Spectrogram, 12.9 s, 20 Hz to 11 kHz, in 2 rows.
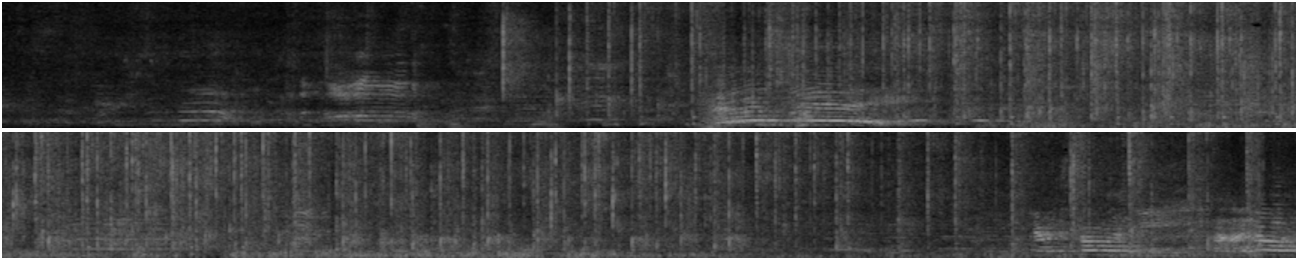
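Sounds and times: crowd voices: 0:00.0 - 0:12.9
crowd applauding: 0:02.5 - 0:12.9.

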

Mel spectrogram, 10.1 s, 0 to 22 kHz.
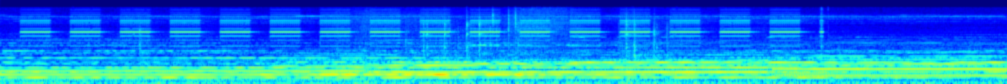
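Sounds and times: alarm clock beeping: 0:00.0 - 0:08.3
soft sustained music: 0:00.0 - 0:10.0.

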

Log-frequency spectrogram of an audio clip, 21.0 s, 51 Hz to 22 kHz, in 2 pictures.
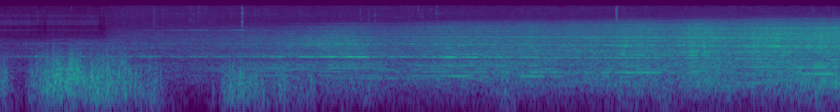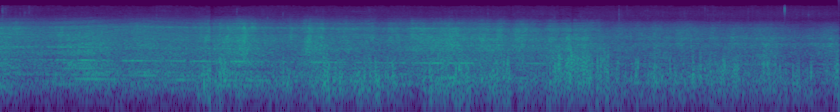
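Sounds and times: jet engines at takeoff thrust: 0:00.0 - 0:21.0.

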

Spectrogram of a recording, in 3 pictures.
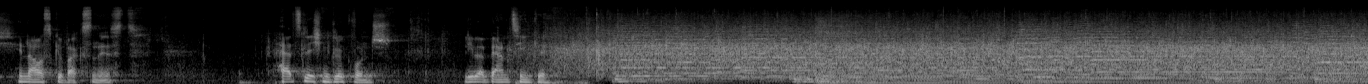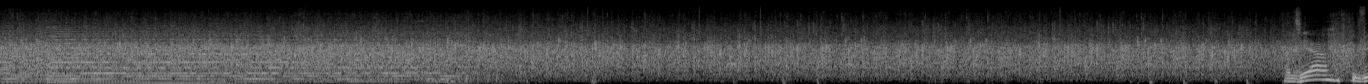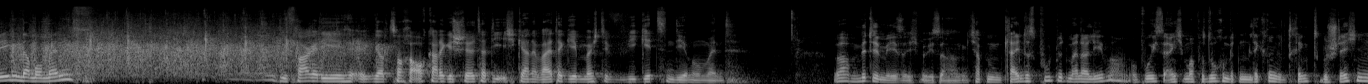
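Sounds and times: audience applauding: 0:05.0 - 0:31.7
music: 0:05.9 - 0:19.1.

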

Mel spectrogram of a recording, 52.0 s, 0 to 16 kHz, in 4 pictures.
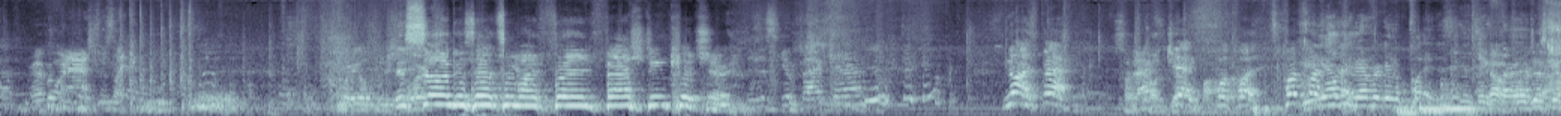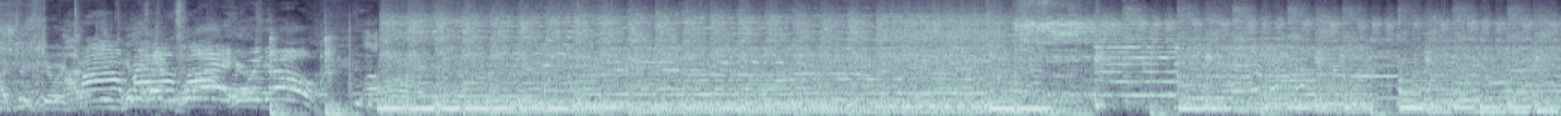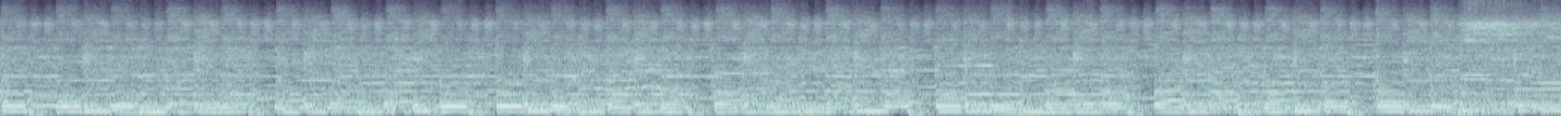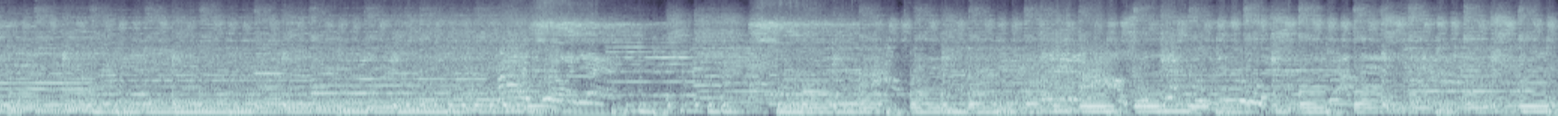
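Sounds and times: rock band playing: 0:11.3 - 0:13.0, 0:15.7 - 0:52.0
electric guitar: 0:15.8 - 0:52.0
man chuckling: 0:23.0 - 0:24.5
talking: 0:43.0 - 0:44.5, 0:45.4 - 0:52.0.

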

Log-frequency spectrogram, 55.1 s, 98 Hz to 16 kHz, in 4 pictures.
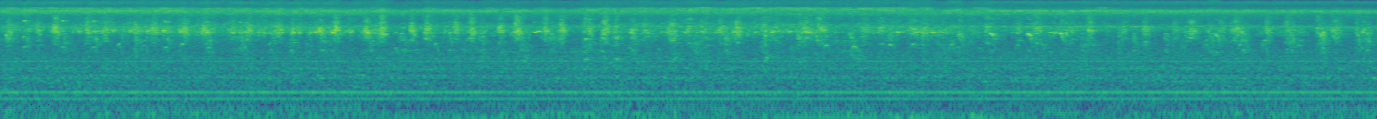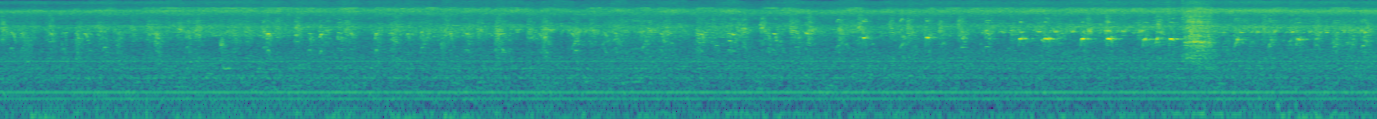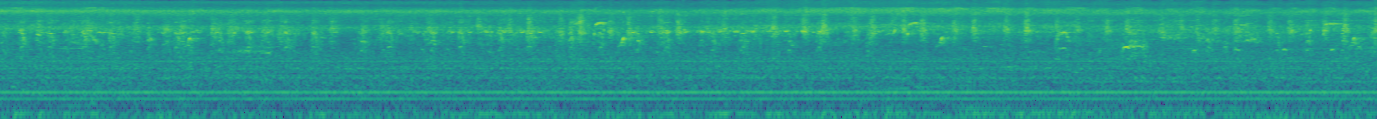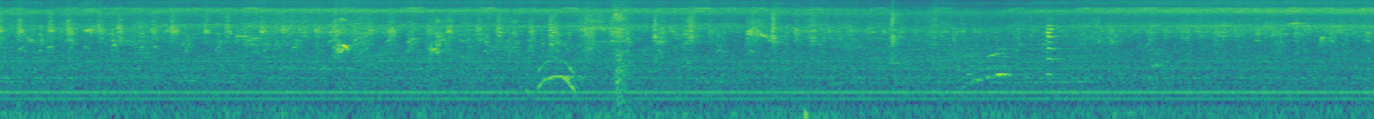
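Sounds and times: birds chattering: 0:00.0 - 0:55.0
steady low hum: 0:00.0 - 0:55.0
short higher bird calls: 0:24.0 - 0:27.4, 0:43.7 - 0:52.9.

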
